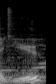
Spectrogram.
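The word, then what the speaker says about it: 鱼: homophone the chinese character you which means fish sounds exactly like the chinese character that means abundance so the banner means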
